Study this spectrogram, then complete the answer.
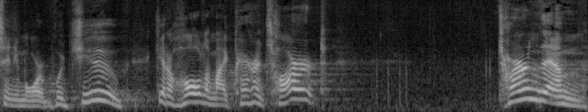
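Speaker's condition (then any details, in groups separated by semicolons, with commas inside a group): Cleft lip and palate; called hair lip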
